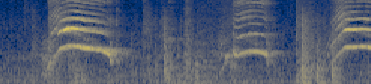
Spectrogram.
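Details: Baby kittens crying indoors while their mother and littermates are dewormed and offered food; three high, arching meows, the first and last loudest, separated by quiet rustling and small knocks.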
